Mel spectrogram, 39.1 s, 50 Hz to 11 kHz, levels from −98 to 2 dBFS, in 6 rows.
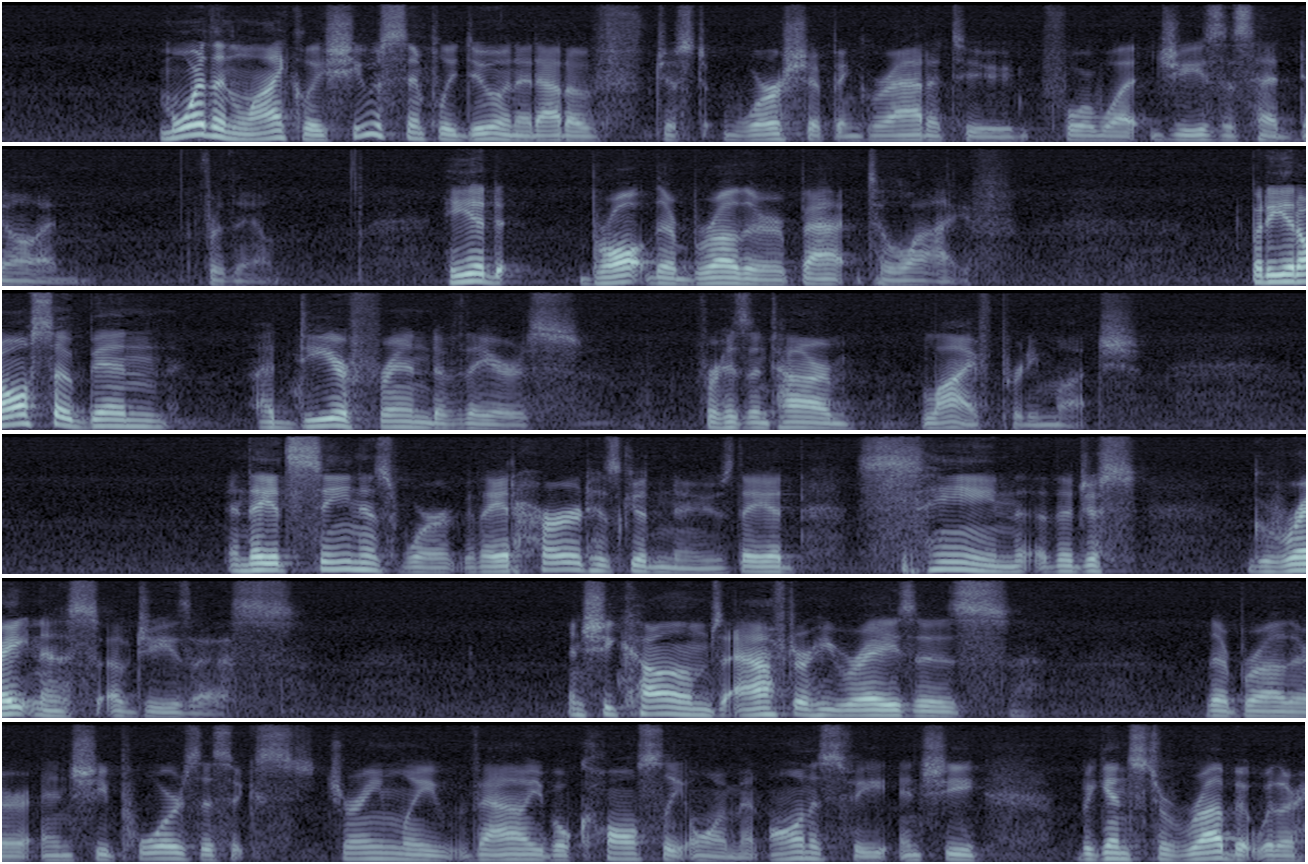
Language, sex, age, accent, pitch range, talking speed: English, male, 40-59, American, 110-145 Hz, 140 wpm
